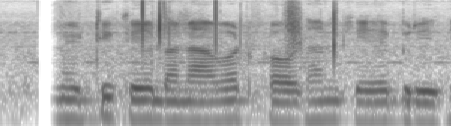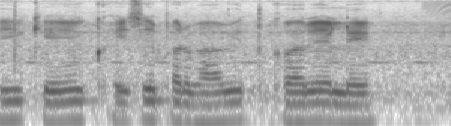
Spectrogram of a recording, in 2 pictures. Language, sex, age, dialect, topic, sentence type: Bhojpuri, female, 18-24, Southern / Standard, agriculture, statement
